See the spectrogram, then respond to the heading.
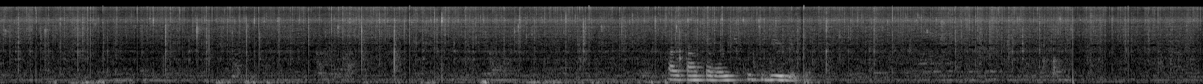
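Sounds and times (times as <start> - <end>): garlic and onion sizzling in oil: 0.0 - 12.0.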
